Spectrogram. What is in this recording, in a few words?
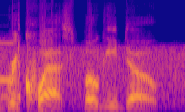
Radio player Awacs Bogey Dope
